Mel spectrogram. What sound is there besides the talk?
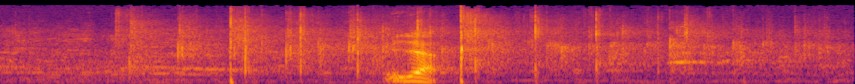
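one person clapping hands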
